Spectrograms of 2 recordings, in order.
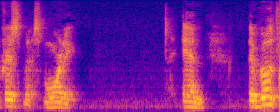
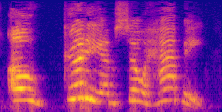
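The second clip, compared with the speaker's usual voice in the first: high-pitched imitation of a delighted child; gleeful little boy; 10 semitones higher than usual. Little boy delighted by a room of manure, mock gleeful.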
